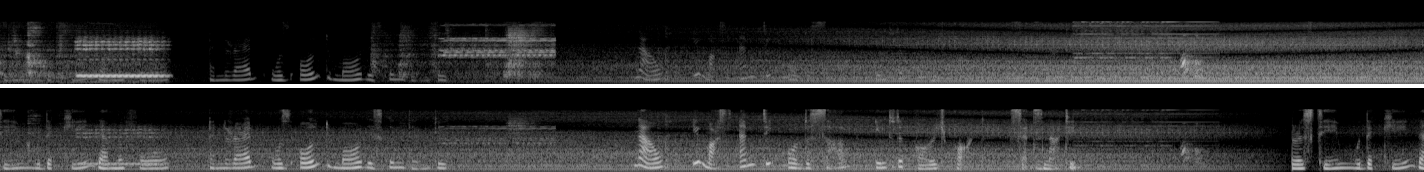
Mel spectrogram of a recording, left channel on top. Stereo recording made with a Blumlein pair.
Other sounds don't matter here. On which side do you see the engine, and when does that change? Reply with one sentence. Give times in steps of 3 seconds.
You can hear the engine on the right from 0 s, in the centre from 9 s and on the left from 12 s.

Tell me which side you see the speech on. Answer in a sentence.
You can hear the speech on the right.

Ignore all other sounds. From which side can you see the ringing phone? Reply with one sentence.
You can hear the ringing phone on the left.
